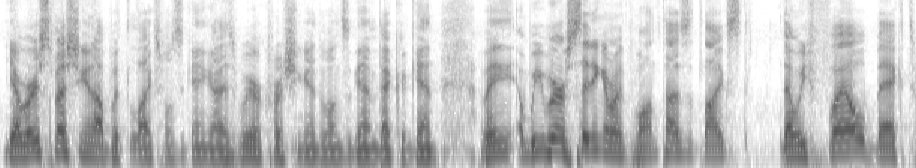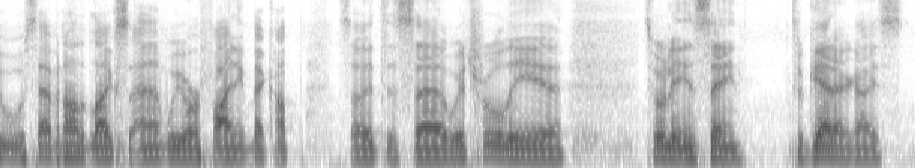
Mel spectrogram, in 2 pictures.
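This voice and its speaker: A young Dutch man with a Dutch accent hosts a long, casual crypto livestream, talking fast at medium pitch with hardly any pauses in a clean tone on a dry recording. After hours on air he's tired, rambling and repeating himself, chuckling often and reading the chat aloud.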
